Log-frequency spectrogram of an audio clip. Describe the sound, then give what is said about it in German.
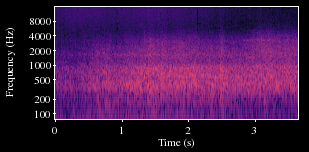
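The Zug der Erinnerung, a train carrying an exhibition from town to town, rolls steadily along the rails: a continuous low rumble with faint rattling that swells slightly after the first second and stays fairly loud throughout, with no voices. “Seitdem rollt der Zug der Erinnerung von Stadt zu Stadt.”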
